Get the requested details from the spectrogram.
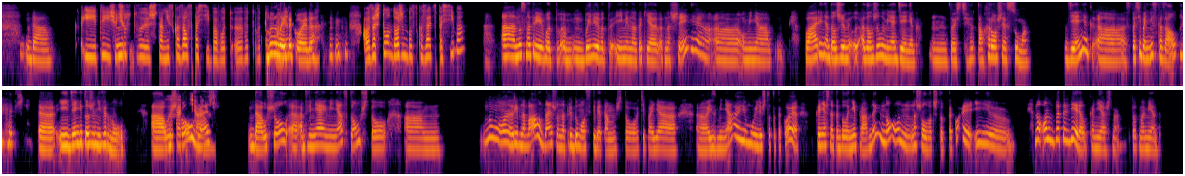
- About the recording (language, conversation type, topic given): Russian, advice, С чего начать, если я боюсь осваивать новый навык из-за возможной неудачи?
- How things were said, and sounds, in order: other background noise; tapping; chuckle; sneeze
